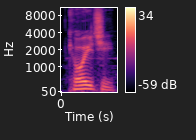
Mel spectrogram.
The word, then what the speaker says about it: Koichi: Koichi, that's how you say it. It sounds very like Japanese, actually.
